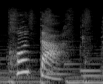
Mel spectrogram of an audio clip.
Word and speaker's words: jota: The letter J in Spanish is pronounced Jota.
